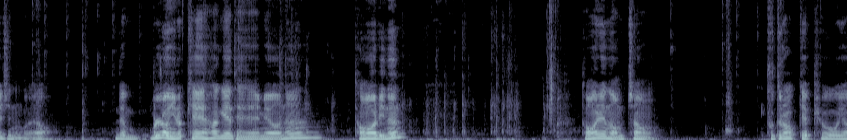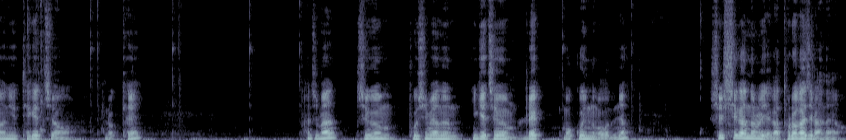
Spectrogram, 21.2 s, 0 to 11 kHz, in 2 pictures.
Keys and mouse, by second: 0.0 alt+click, 0.5 alt+right click, 1.1 alt+middle click, 1.4 alt+right click, 8.4 alt+click, 9.2 alt+right click, 9.8 alt+click.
